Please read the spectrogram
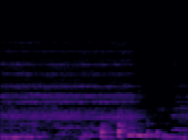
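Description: A few faint, soft ticks in an otherwise quiet room, mostly in the second half: fingers pressing the small push buttons on the face of a Testo mini waterproof probe thermometer.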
